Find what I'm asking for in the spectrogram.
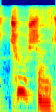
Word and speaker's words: Tucson: Udtales Tucson Train, står der.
